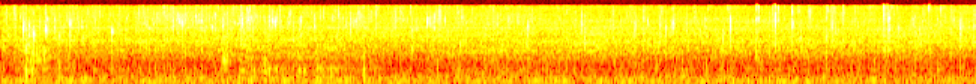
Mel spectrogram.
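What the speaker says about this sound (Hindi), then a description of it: "तो फ्रेंड ये चकोर जो है वो हमने घी में डाला। तो जब तक इसका कलर चेंज नहीं हो जाता नीचे से हम इसको पकाएंगे।" Chicken chakori dough sizzles in hot ghee in a pan, a soft, even crackle that stays close and steady with no talk.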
